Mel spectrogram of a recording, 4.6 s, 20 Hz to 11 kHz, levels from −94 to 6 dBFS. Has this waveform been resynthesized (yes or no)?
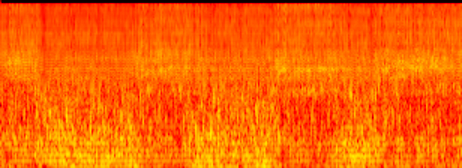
yes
